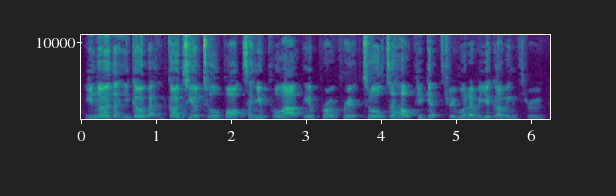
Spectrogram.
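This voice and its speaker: A woman's voice: mid-range voice, fairly even intonation, fairly quick, rough recording. A woman from Zambia, hosting a podcast, chatting casually and agreeing with her guest. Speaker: podcast host. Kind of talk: casual interview chat.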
